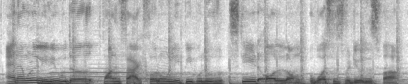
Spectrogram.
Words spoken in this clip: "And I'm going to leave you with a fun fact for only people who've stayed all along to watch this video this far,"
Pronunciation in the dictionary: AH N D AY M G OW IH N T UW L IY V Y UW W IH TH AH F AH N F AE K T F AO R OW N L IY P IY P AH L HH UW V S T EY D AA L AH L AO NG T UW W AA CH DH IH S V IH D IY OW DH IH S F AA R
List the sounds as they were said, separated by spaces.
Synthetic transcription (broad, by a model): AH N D AY M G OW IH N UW L IY V Y UW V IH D AH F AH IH F AE K T F AO R OW N L IY P IY P AH L HH UW V S T EY D AA L AH L AO NG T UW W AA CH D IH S V IH D IY OW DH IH S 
